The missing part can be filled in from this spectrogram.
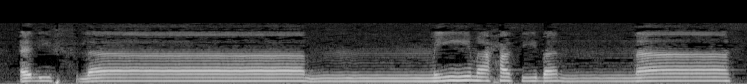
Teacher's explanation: فالذين لا يعتدون بالعارض أبقوه ست حركات، والذين يعتدون بالعارض قصروه ونطقوه حركتين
